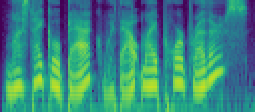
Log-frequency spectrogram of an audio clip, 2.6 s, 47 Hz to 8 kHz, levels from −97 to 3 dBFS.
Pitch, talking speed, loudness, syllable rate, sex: 170 Hz, 190 wpm, -16 LUFS, 4.2 syllables/s, female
